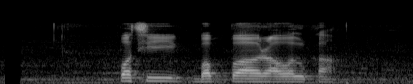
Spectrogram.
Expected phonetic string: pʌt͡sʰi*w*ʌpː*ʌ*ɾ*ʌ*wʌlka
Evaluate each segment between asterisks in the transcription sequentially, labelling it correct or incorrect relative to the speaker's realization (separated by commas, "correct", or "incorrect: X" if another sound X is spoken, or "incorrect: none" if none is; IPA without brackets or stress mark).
incorrect: b, incorrect: a, incorrect: a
